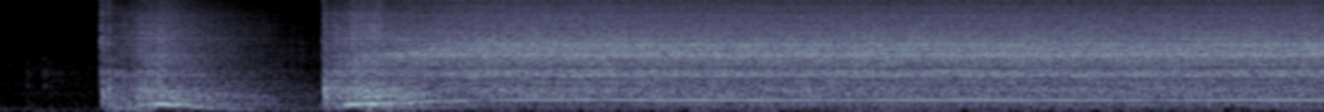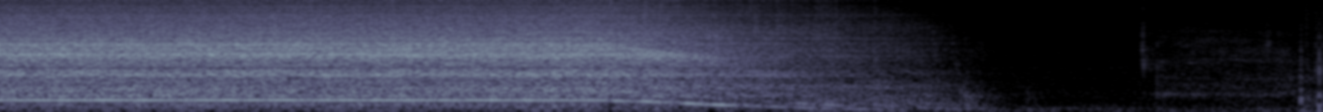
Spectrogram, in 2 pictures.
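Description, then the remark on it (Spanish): An electric blender blends tomato, pepper, onion and water for gazpacho, running steadily for about eight seconds with a loud, constant motor whine and churning of vegetables, after a brief false start, then winds down to silence. “Bien, ya hemos batido el tomate, el pimiento, la cebolla, el tomate, el pimiento, la cebolla eh, y el agua.”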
